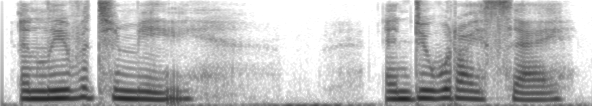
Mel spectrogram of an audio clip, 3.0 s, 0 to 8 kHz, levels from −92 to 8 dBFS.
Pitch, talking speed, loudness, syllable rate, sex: 215 Hz, 205 wpm, -16 LUFS, 5.9 syllables/s, female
